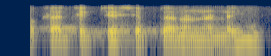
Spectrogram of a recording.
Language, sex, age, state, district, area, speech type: Telugu, male, 45-60, Andhra Pradesh, N T Rama Rao, urban, conversation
